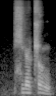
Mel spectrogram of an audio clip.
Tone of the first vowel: high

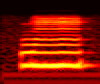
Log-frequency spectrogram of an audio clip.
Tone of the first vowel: high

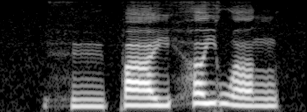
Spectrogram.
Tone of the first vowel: low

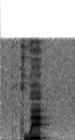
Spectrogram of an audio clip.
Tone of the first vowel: falling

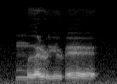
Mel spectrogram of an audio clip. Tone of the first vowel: rising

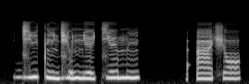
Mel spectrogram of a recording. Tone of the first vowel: high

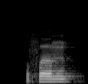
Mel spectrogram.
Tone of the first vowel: high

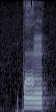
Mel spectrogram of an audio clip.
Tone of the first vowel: high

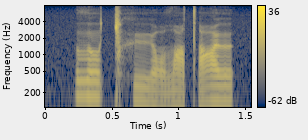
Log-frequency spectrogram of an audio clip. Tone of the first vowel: high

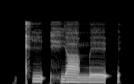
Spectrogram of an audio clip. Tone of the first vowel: low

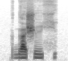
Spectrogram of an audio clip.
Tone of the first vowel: high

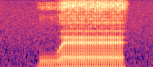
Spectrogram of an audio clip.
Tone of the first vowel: low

